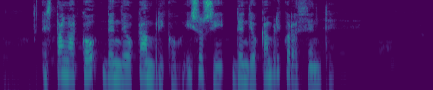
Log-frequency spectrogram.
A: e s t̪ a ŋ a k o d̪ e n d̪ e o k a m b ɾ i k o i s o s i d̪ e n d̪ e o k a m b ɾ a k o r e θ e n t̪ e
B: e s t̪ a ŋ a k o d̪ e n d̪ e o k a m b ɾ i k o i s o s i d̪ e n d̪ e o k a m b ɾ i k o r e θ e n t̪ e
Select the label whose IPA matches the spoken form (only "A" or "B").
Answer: B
